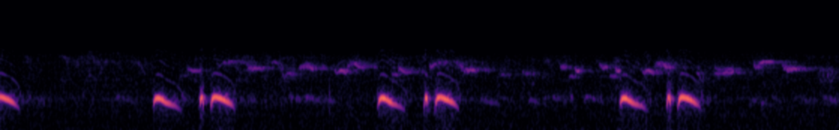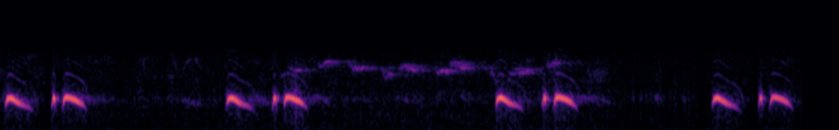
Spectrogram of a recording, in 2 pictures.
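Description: Scaled dove (fogo-apagou) cooing: a repeated two-note phrase of falling hoots, about one phrase every two to three seconds. Fainter twittering from other small birds runs underneath for much of the time, and the cooing stops abruptly near the end.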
